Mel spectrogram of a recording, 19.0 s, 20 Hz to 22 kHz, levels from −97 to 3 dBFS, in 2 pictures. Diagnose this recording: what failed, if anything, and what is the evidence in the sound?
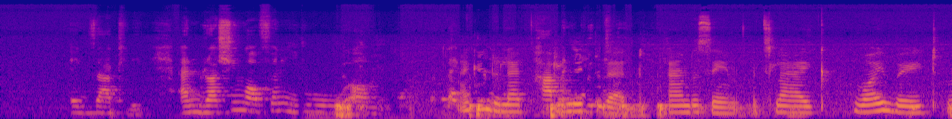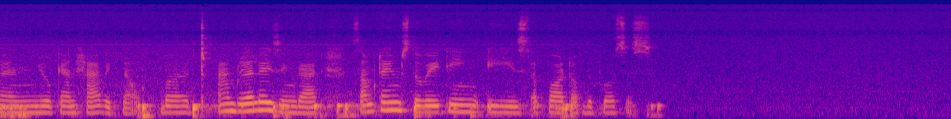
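Call processing, background gated by the echo canceller: at 3.82 to 3.98 s the room sound dips about 9 dB, as the canceller clamps the microphone during loudspeaker playback.

Call processing, echo leak: faint copies of the speech trail 270 ms behind at 4.0 to 4.1 s and 5.79 to 5.87 s, likely residual loudspeaker echo the canceller missed.

Call processing, speech suppressed in double talk: at 4.75 to 4.89 s and 5.65 to 6.03 s the speech drops a few dB, likely the canceller attenuating both talkers during overlap.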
